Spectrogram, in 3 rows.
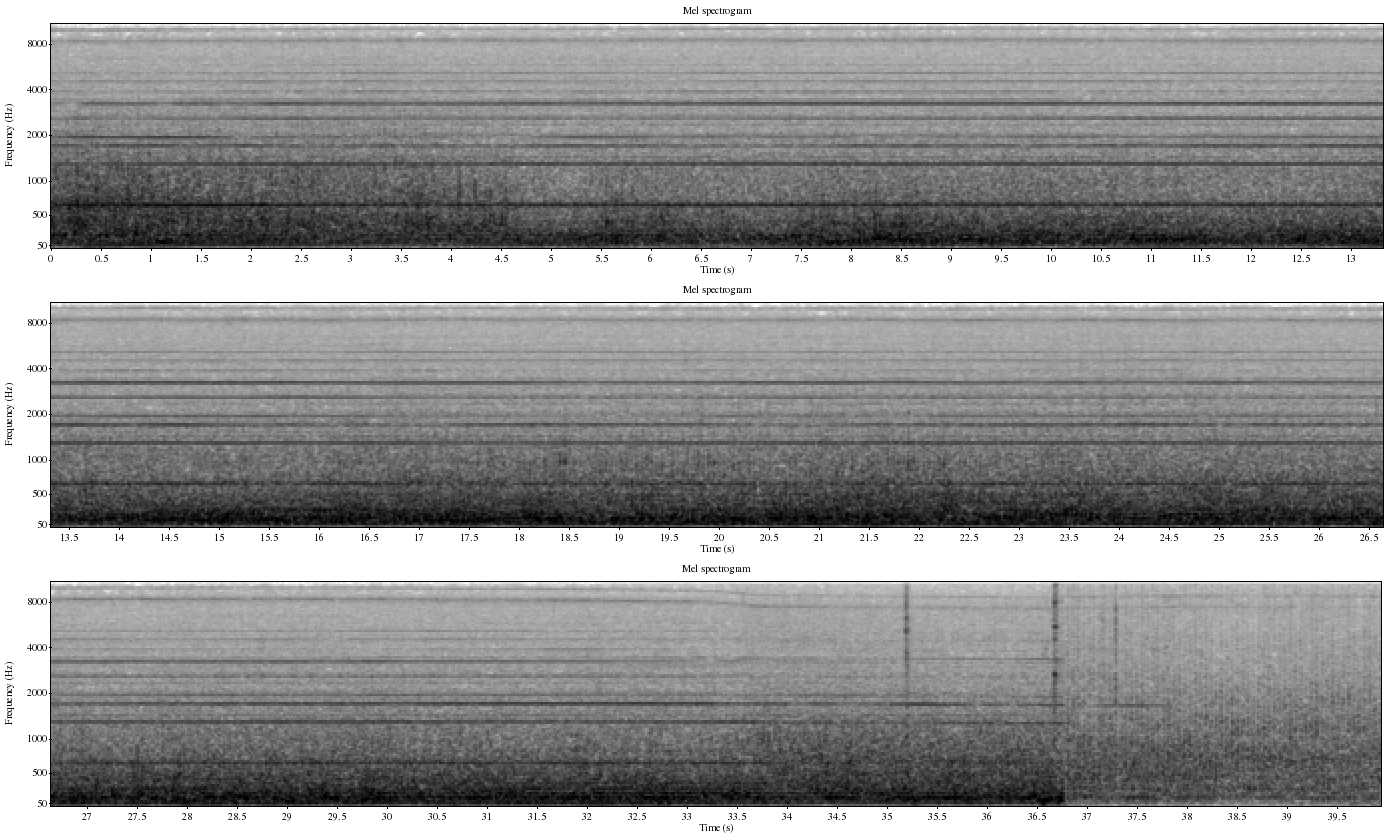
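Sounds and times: high whine: 0.0s - 9.5s, 30.9s - 39.6s
helicopter engine and rotor: 0.0s - 39.9s.

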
